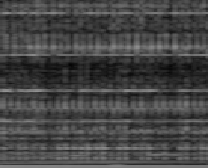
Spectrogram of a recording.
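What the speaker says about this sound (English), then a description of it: "just as her alarm went off" An egg timer's alarm rings loudly and steadily, a continuous electronic chiming buzz filling the short moment with no pauses and no voices.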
